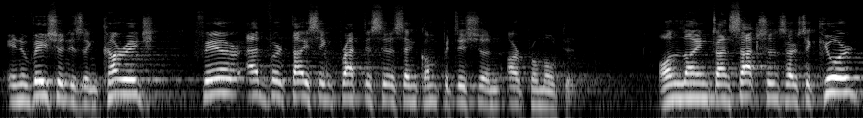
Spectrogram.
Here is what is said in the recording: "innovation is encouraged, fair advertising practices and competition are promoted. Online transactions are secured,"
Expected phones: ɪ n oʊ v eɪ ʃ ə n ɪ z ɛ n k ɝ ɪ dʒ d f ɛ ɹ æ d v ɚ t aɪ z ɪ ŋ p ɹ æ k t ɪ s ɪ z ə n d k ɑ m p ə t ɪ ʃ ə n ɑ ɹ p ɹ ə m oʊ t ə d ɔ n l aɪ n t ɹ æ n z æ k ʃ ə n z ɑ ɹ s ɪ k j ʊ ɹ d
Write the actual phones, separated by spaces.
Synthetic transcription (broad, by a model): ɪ n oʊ v eɪ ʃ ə n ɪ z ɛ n k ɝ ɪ dʒ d f ɛ ɹ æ d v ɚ t aɪ s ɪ ŋ p ɹ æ k t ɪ s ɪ s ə n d k ɑ m p ə t ɪ ʃ ə n ɑ ɹ p ɹ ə m oʊ t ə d ɔ n l aɪ n t ɹ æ n s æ k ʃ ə n s ɑ ɹ s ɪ k j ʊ ɹ d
